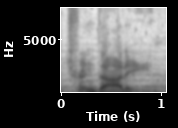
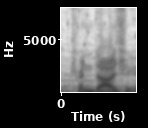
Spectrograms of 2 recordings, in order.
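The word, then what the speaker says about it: Trindade: the picture and here's a sequence from trinidadi trindaji i'm told it's pronounced 600 miles east of the coast of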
